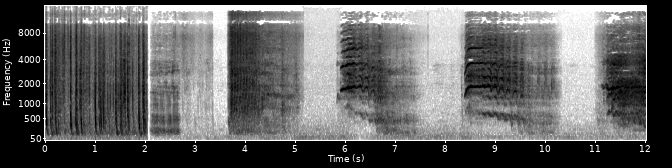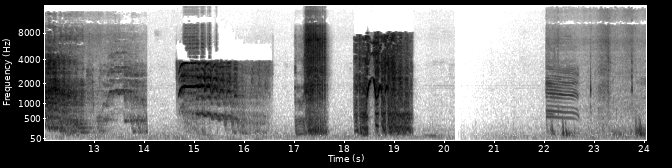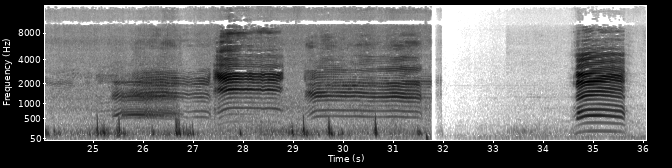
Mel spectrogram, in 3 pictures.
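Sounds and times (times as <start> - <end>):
horses neighing: 0.0 - 2.8, 5.9 - 7.4, 8.4 - 10.3, 11.1 - 14.1, 14.7 - 19.4.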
